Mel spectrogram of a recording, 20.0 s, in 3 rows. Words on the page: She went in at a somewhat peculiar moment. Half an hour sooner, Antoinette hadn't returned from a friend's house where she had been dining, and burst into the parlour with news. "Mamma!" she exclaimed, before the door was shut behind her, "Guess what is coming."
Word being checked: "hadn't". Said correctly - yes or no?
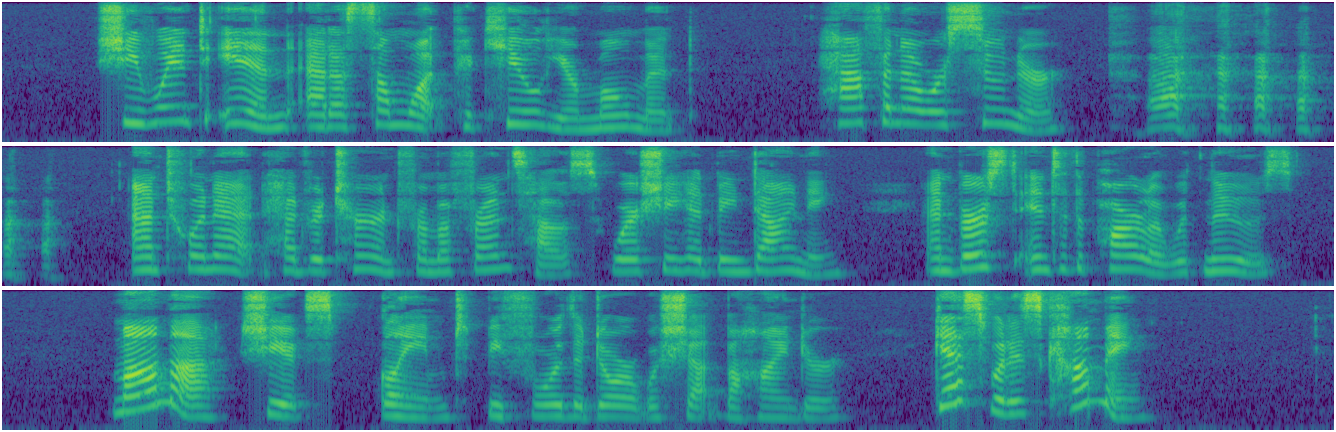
no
